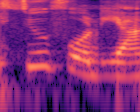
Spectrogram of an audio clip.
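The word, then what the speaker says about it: pseudopodia: और तो इसे बोलेंगे स्यूफोडिया। क्या बोलेंगे? स्यूफोडिया बोलेंगे। और आप बोल रहे हो कि स्यूफोडिया रॉन्ग स्पेलिंग में बोल रही हूँ, बट नो, पी इज the silent word in स्यूफोडिया।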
